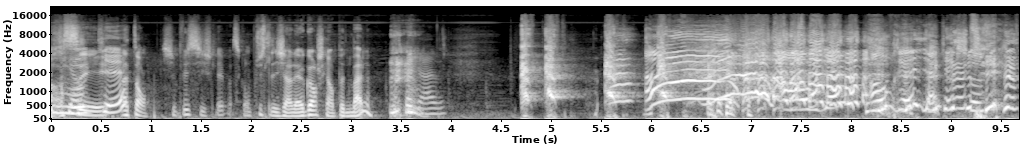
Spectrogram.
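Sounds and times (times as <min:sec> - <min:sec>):
speech: 0:00.1 - 0:04.1, 0:06.6 - 0:09.6
person imitating a small dog with high strained yaps: 0:04.7 - 0:06.6
laughter: 0:06.0 - 0:09.6.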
